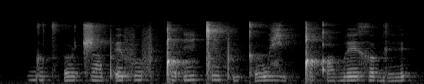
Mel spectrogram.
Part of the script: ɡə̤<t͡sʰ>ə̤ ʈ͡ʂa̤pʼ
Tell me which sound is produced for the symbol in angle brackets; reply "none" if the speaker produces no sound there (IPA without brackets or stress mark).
t͡sʼ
